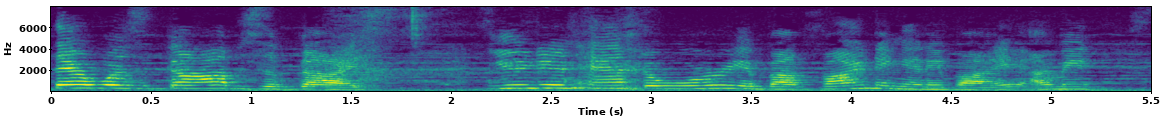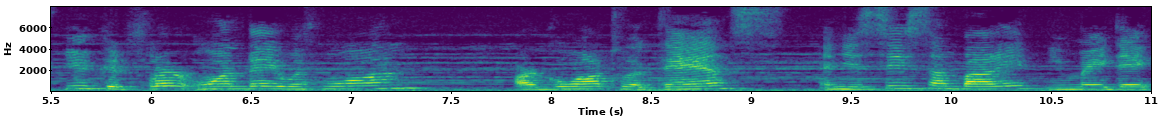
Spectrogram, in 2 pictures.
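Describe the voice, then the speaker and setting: Music plays behind a woman speaking at a moderate pace. Her voice is high-pitched, with ordinary pitch variation. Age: 80s+. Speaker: former beautician. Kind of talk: interview answer.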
